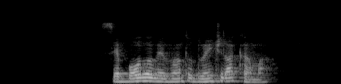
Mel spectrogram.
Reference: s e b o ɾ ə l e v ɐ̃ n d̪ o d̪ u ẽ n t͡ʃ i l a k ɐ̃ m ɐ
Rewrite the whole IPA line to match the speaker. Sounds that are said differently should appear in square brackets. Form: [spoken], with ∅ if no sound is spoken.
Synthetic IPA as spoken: s e b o [l] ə l e v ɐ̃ n [t̪] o d̪ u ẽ n t͡ʃ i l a k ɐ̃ m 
